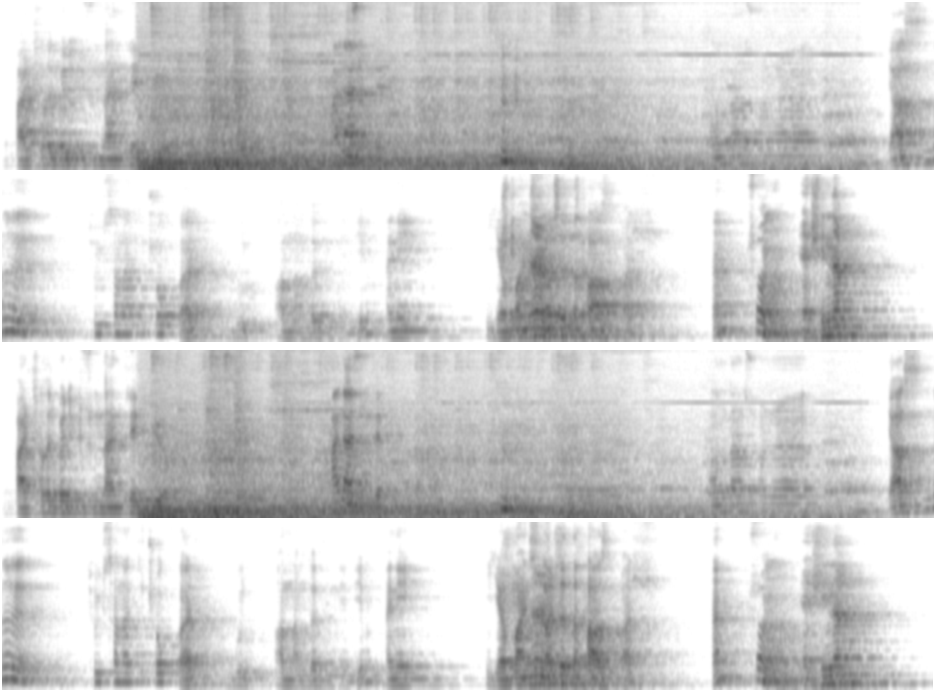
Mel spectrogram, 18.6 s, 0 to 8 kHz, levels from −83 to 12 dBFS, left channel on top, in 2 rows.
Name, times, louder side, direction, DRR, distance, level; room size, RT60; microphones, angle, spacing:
voice 1, 0.1-1.8 2.1-2.7 3.3-4.4 5.6-6.3 7.1-8.1 8.9-9.7 10.2-11.3 11.6-13.4 14.2-15.8 16.4-16.6, right 2 dB, 45° right, 4 dB, 0.3 m, -34 dB
sound 1, 1.3-8.6, equal, 30° left, 1.0 m, -28 dB
voice 2, 14.4-14.8 16.9-17.7, left 2 dB, 65° left, 3 dB, 0.5 m, -27 dB
3.2 x 2.0 x 3.9 m, 0.98 s
head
